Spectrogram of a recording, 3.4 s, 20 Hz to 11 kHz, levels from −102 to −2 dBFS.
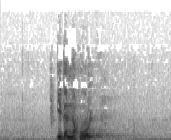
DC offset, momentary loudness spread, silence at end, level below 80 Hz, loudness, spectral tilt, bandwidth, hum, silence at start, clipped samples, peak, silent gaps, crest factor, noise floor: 0.2%; 25 LU; 0.7 s; -54 dBFS; -20 LUFS; -6.5 dB/octave; 7.2 kHz; none; 0.3 s; under 0.1%; -8 dBFS; none; 16 dB; -47 dBFS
